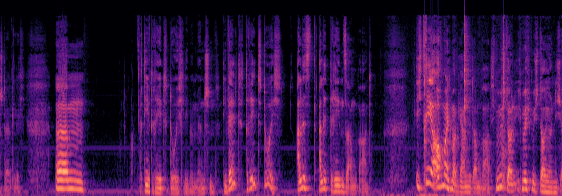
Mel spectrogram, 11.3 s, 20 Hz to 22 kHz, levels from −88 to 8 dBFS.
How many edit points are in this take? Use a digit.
2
